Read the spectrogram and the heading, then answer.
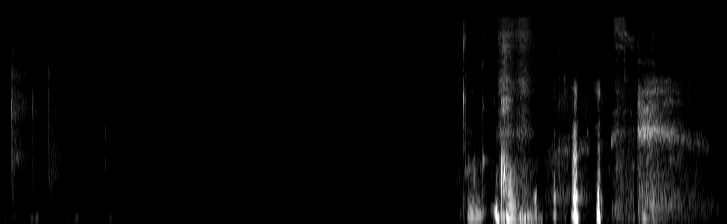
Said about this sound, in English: Sneezing? What's that? Sneeze. Sneeze is correct.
